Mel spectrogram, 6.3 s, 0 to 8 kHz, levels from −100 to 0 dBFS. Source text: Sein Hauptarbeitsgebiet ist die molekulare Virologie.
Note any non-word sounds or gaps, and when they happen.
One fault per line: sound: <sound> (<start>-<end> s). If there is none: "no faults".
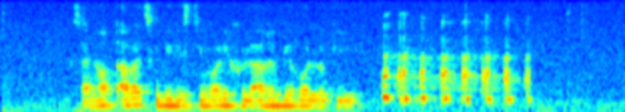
sound: laugh (3.8-5.4 s)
